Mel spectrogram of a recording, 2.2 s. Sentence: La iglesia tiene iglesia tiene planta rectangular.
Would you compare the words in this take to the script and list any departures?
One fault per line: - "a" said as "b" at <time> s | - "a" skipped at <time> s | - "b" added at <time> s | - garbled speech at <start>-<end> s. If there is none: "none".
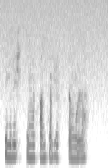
- "iglesia tiene" skipped at 0.7 s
